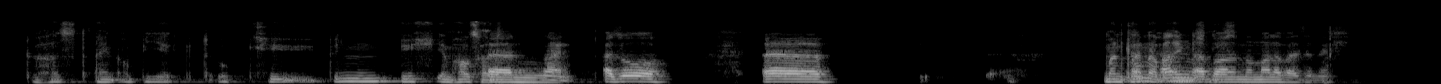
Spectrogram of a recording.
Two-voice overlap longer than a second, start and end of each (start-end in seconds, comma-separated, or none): 11.3-12.5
